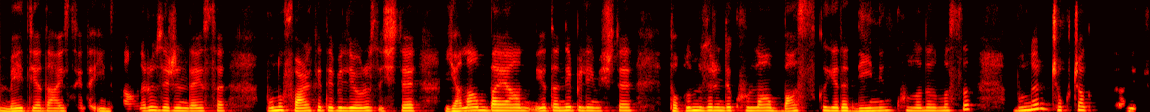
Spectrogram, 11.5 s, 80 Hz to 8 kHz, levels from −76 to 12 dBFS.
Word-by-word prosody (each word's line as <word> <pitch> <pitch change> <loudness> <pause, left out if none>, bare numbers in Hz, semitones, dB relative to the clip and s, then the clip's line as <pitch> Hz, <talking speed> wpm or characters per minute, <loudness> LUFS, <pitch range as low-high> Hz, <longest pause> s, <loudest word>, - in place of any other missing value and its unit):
medyadaysa 190 +1 0
ya 190 - -10
da - - -2
insanlar 175 +2 -6
üzerindeyse 205 -2 0 0.4
bunu 225 +4 +4
fark 210 -1 +1
edebiliyoruz. 210 -1 +2
İşte, 205 +2 0 0.2
yalan 210 +6 +3
beyan 215 -1 +4
ya 205 0 0
da 220 - +3
ne 225 +1 +1
bileyim, 215 -1 +1
işte, 215 +1 -3 0.3
toplum 210 +3 +2
üzerinde 220 0 +2
kurulan 210 -4 0
baskı 210 +3 0
ya 210 0 +3
da 210 -5 +2
dinin 205 +4 +1
kullanılması... 215 +6 -2 0.4
Bunların 275 +11 +1
çok 240 -5 -4
çok, 250 -2 -1 0.4
hani, 180 0 -3
ç - - -33
210 Hz, 150 wpm, -21 LUFS, 195-220 Hz, 0.4 s, bunu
